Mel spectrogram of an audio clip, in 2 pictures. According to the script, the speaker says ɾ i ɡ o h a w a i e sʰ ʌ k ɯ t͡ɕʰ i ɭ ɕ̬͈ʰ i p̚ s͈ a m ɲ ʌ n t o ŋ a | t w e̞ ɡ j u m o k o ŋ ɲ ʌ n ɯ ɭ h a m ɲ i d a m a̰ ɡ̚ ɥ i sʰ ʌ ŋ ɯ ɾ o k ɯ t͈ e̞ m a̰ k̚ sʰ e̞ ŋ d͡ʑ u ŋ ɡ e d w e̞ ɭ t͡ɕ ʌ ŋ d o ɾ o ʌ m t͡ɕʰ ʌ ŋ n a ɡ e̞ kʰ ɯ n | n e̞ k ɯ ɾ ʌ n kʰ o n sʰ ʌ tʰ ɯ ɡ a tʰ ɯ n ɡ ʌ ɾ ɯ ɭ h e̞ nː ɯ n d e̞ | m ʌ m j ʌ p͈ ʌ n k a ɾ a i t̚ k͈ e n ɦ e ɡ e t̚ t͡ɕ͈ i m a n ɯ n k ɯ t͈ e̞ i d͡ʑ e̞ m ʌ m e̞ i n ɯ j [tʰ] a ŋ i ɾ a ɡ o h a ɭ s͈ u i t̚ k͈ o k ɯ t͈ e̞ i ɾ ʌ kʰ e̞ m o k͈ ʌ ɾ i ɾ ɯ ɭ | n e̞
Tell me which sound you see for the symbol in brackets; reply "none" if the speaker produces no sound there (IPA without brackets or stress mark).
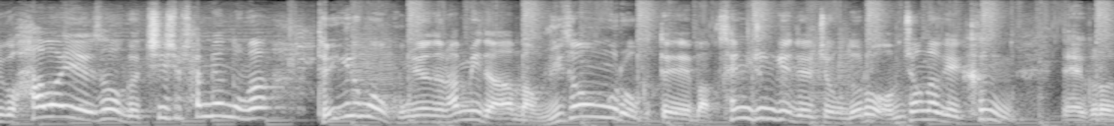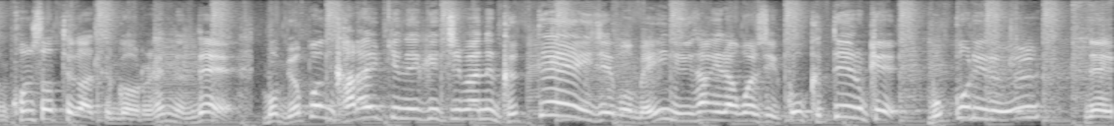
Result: sʰ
